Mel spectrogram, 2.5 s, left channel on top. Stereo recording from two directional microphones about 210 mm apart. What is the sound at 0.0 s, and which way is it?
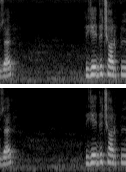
Speech, 10° right (ahead or behind).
